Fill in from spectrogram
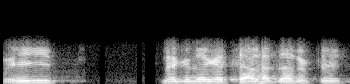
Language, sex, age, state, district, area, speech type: Hindi, male, 18-30, Bihar, Samastipur, rural, conversation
